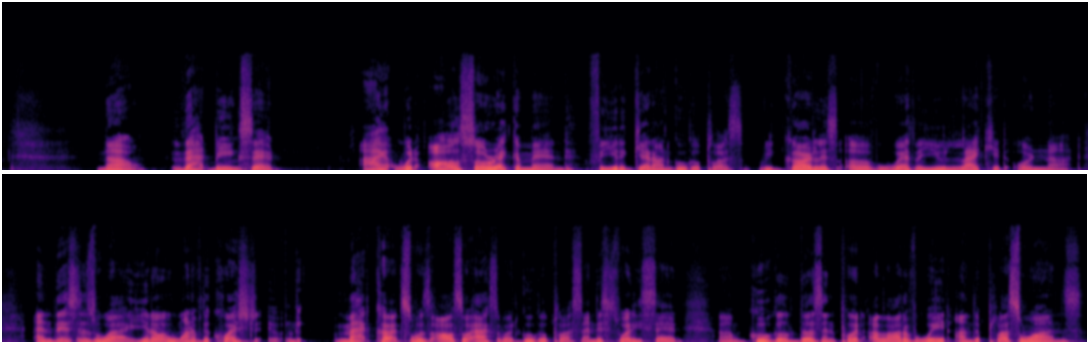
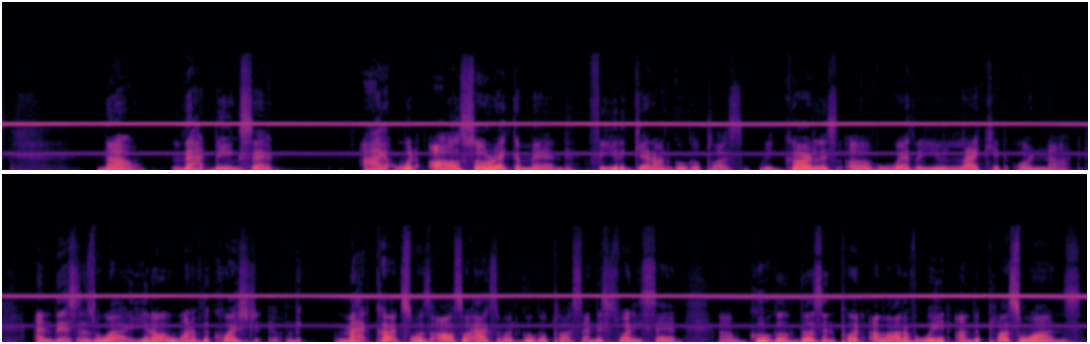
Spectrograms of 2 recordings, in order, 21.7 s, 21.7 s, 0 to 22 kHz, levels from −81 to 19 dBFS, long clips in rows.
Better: first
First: none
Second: high-pitched whine; loud; throughout; 6 kHz, 8 dB below the speech

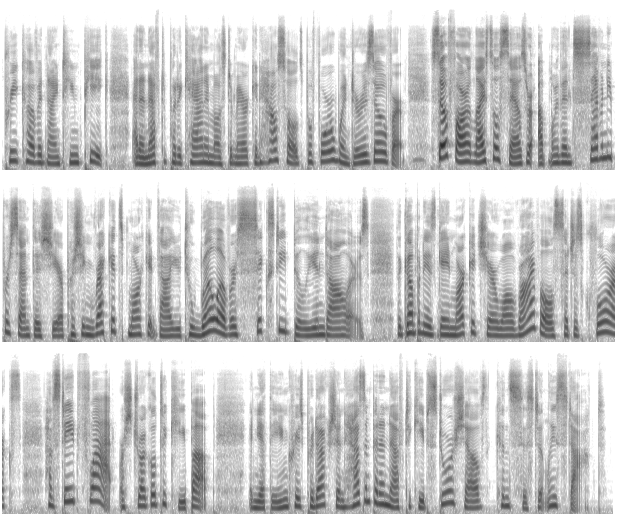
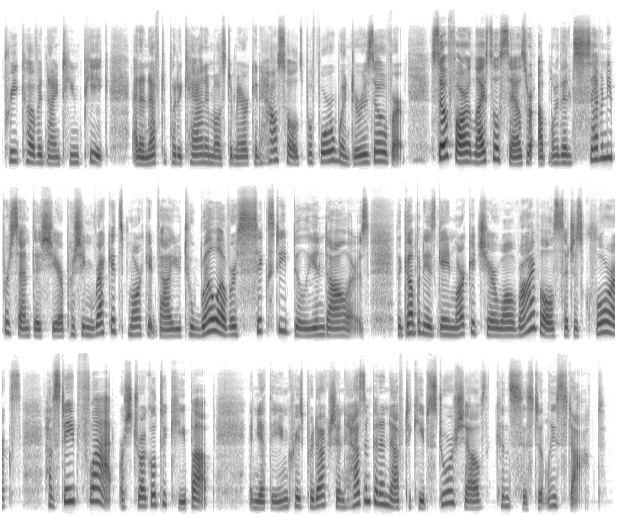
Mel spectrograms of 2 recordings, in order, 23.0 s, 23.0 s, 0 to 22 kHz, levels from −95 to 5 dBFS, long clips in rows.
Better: first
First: none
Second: thin; somewhat; fading below 300 Hz

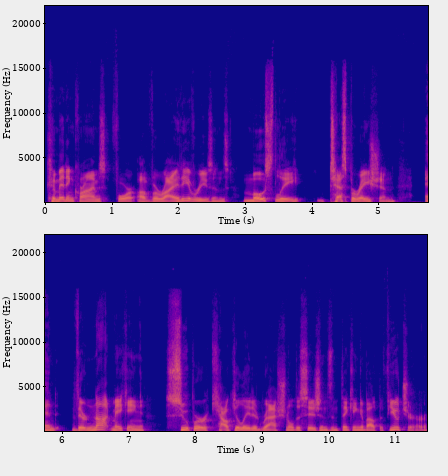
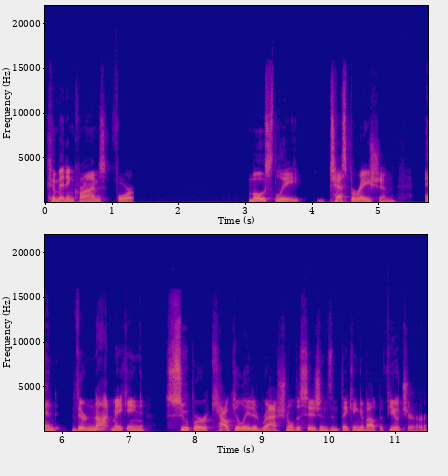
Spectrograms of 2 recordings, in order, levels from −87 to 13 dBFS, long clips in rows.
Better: first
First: none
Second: audio cutting out; at 1.5 s for 1.5 s

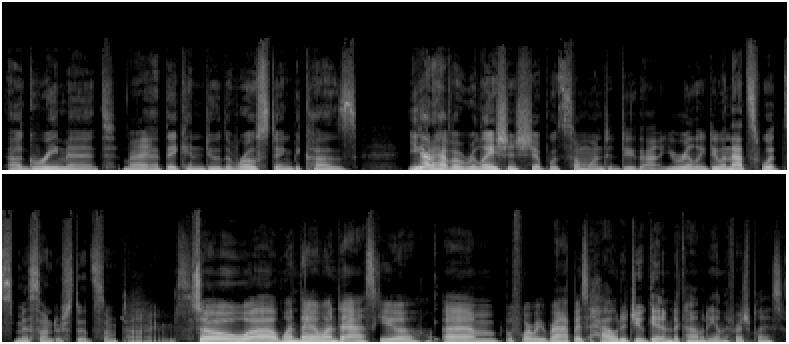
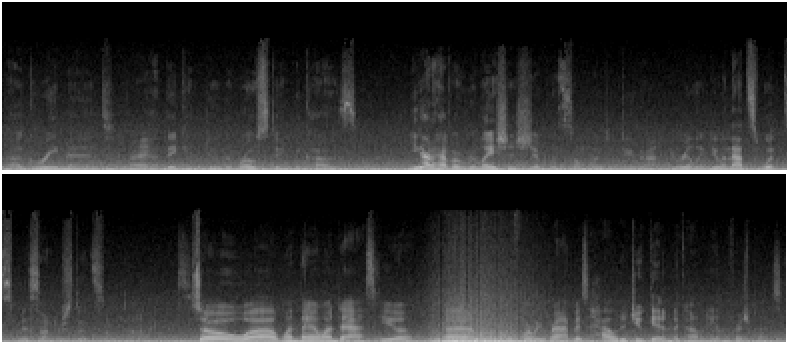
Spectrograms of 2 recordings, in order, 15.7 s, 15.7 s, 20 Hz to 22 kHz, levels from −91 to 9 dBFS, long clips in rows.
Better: first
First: none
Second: wind noise on the microphone; heavy; 6 dB below the speech

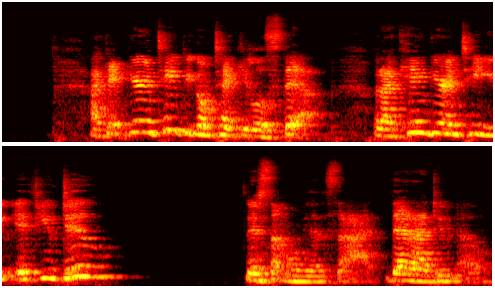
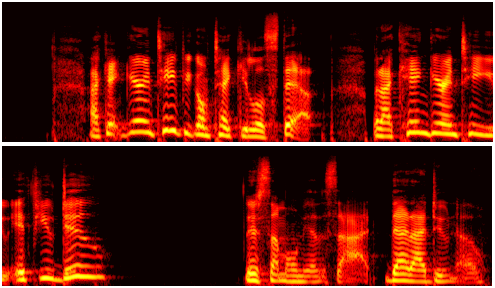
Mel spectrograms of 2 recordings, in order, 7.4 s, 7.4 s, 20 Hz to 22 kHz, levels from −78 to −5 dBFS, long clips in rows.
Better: second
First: off-mic speech; far // room echo; slight; dies away in 0.3 s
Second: none

